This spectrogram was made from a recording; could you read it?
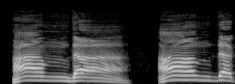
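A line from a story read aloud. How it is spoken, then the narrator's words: Shouting. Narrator (Russian): кричал Талькав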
